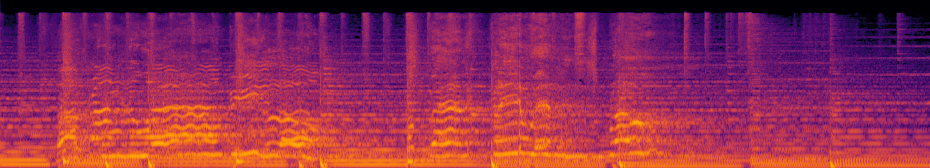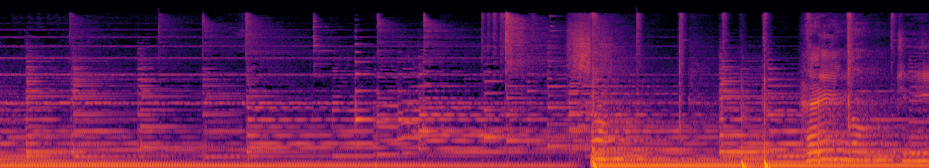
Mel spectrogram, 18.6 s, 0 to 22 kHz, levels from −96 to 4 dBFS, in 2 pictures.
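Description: Damaged data in a compressed stream breaks the audio at 5.17 to 5.20 s and 17.46 to 17.49 s: corrupted frames make the decoder lose sync, producing brief blips visible as narrow broadband smears.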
